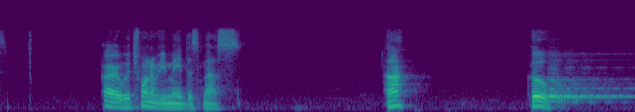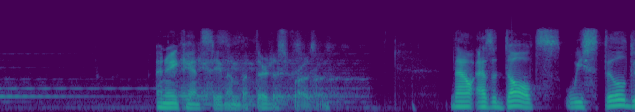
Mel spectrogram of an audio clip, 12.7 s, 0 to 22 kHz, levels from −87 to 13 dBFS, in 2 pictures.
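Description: Speech recording with feedback echo between two devices from 5.4 to 10.12 s. Each phrase returns roughly every 150 ms, peaking at about -11 dB relative to the speech, because a second device plays the far audio into a microphone whose echo canceller cannot remove it.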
